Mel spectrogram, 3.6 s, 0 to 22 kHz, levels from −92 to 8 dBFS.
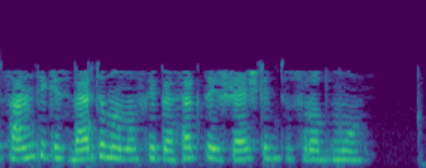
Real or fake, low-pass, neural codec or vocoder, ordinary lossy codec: real; 19.8 kHz; none; AAC, 16 kbps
